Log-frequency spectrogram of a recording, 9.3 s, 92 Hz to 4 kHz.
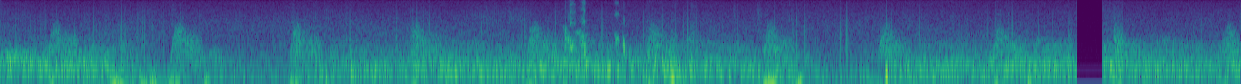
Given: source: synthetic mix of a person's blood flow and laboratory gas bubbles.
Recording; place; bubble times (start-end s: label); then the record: Doppler ultrasound of blood flow; subclavian vein
4.22-4.42 s: bubbles
4.60-4.72 s: bubbles
4.84-5.08 s: bubbles
5.17-5.22 s: bubbles
From the record:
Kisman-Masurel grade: 221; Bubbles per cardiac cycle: several, 3 to 8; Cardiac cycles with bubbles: 10 to 50%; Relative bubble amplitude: barely perceptible (0.100 to 0.250); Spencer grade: 2 (many but less than half of the cardiac periods contain bubble signals, singularly or in groups); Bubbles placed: anywhere in the cardiac cycle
